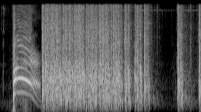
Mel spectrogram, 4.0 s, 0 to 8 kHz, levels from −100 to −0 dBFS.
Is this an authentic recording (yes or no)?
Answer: yes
